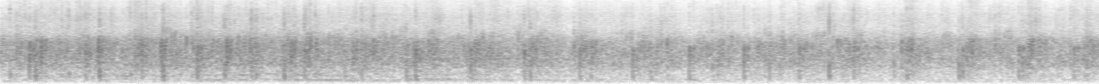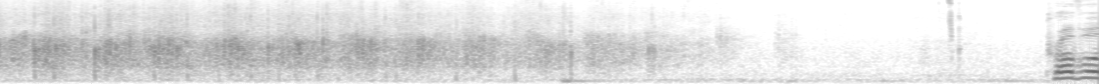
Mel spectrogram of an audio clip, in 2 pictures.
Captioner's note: applause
